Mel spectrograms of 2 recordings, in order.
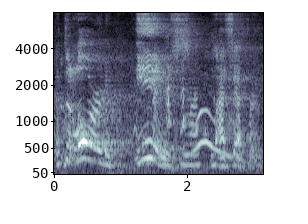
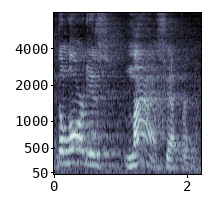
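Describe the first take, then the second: First: The stress is on "is". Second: The stress is on "my".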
